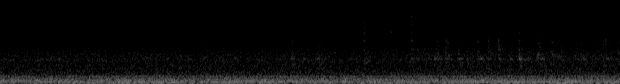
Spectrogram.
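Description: Steady low room hum, with a scatter of faint light ticks in the second half as paint is handled on a hand-held artist's palette.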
